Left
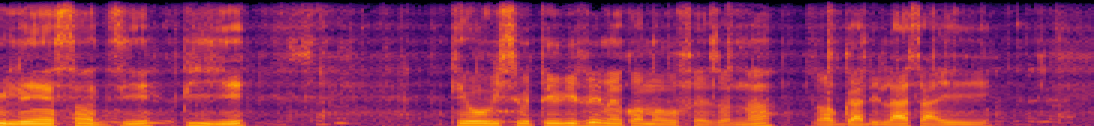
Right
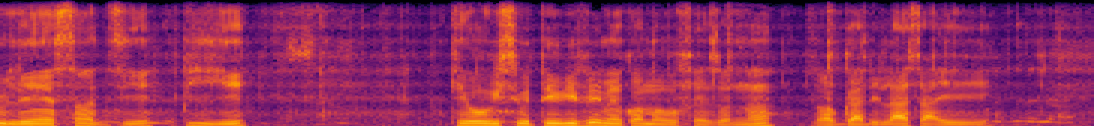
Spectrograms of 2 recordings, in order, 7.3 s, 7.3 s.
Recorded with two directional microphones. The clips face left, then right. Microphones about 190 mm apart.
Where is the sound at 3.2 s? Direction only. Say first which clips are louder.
Right 2 dB; 10° right (ahead or behind).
